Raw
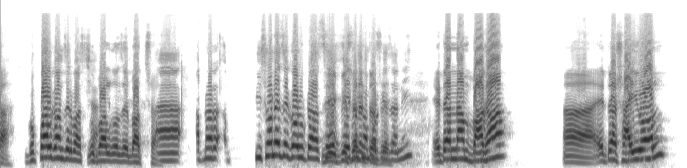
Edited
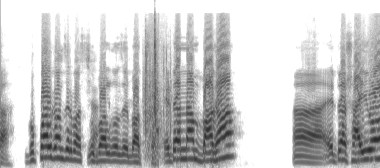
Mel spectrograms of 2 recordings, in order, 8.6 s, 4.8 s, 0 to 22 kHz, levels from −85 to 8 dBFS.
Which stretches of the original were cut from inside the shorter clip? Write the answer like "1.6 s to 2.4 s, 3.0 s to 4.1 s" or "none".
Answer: 1.9 s to 5.3 s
